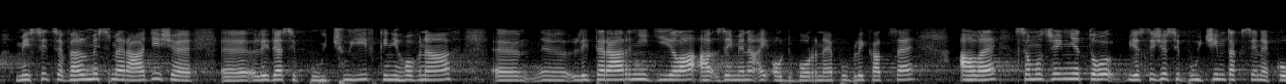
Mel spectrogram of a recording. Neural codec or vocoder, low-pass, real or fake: none; 5.4 kHz; real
